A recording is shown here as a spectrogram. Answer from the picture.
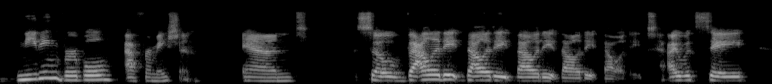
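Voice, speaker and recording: A woman's unremarkable speaking voice, medium in pitch with ordinary pitch variation, keeps a moderate pace. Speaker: personality and learning style mentor. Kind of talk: class presentation.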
